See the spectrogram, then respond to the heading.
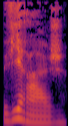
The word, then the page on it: virage: francais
